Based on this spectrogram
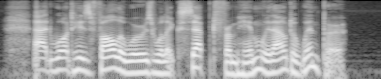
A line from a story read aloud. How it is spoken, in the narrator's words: he added dryly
